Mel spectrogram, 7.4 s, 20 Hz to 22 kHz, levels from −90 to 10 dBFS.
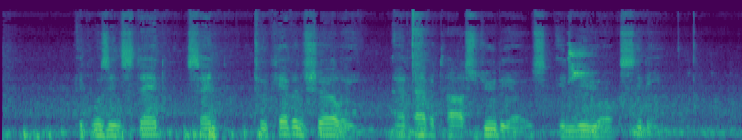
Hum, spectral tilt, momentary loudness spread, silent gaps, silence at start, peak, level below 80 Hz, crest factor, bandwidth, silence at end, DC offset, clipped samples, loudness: none; -4.5 dB/octave; 16 LU; none; 0.05 s; -4 dBFS; -54 dBFS; 20 dB; 16.5 kHz; 0 s; under 0.1%; under 0.1%; -23 LUFS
